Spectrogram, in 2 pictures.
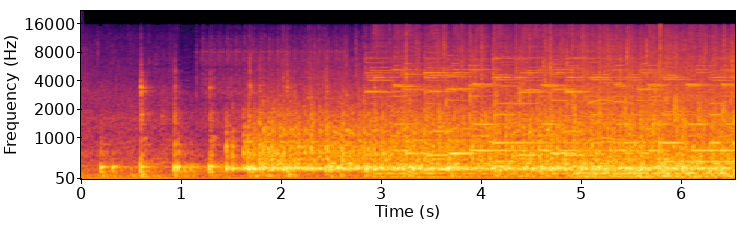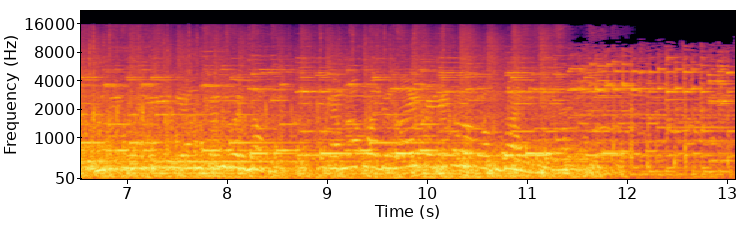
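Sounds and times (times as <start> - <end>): percussion music with metallic tones: 0.0 - 13.0
hollow wooden knocks: 0.1 - 11.8.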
